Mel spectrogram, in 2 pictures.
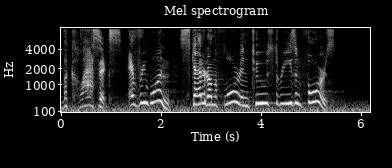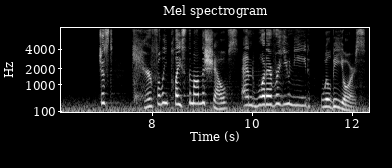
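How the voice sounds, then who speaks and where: Eccentric, sing-song, high-pitched librarian. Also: female voice, lively intonation, takes it slowly, big-room sound, a little hiss or hum. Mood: fussy, busy. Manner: rambling, sing-song rhymes and wordplay. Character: eccentric, scatterbrained librarian obsessed with books. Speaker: game character, librarian. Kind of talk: theatrical video game character acting.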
